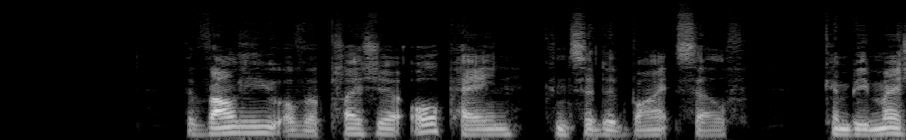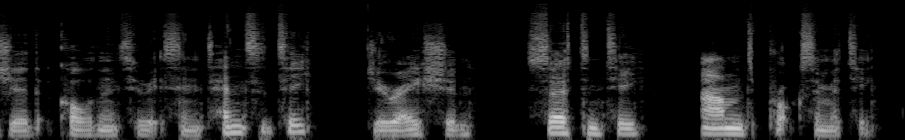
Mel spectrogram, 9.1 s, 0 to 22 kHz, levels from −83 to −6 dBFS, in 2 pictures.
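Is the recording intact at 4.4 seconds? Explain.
No. At 4.4 seconds the speech sounds rough and grainy, a damage that runs through the whole clip. The likely cause is Opus compression in its music mode. Short of bits, it fills bands with folded or noise energy. That fits a low rate near 24 kbps.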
